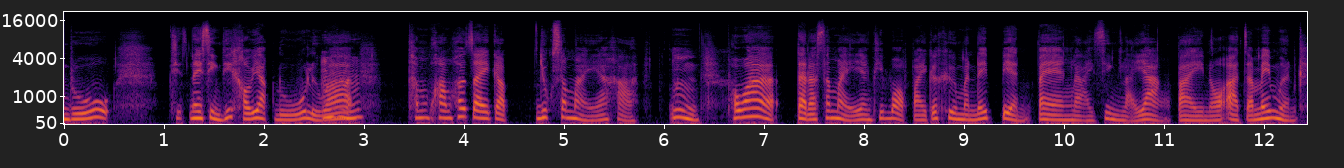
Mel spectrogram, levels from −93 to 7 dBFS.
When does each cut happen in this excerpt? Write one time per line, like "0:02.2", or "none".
none

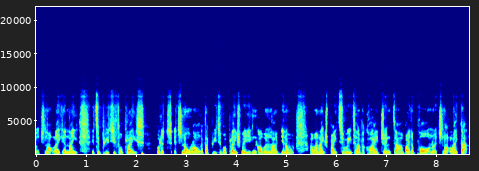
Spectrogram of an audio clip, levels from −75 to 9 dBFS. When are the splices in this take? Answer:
none

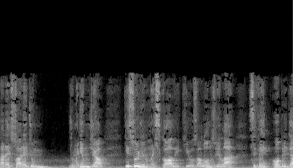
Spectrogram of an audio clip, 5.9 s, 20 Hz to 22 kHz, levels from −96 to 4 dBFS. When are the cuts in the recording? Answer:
0:01.6

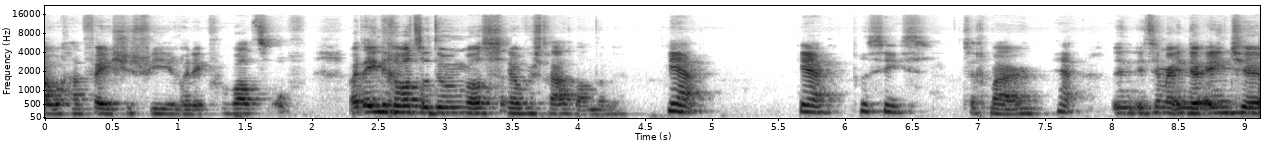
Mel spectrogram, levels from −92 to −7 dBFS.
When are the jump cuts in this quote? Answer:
0:01.0
0:02.8
0:03.5

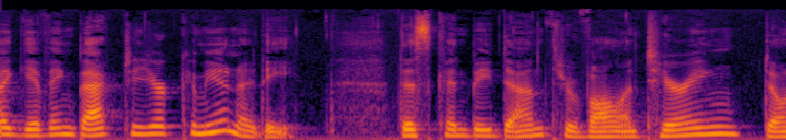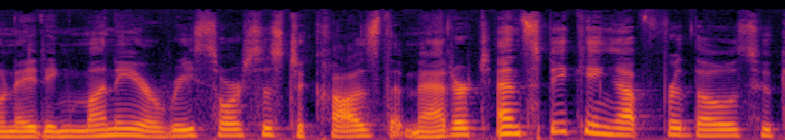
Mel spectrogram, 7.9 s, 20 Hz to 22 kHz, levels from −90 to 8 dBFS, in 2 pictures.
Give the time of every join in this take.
0:06.4

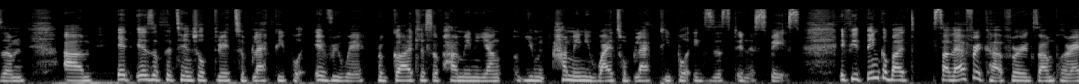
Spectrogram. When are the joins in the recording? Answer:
none

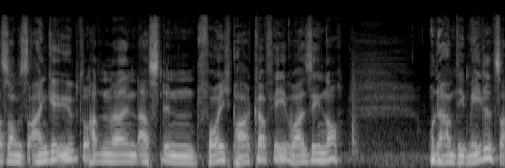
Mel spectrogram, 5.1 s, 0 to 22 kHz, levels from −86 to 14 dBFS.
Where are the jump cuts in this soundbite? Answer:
0:00.9
0:01.6
0:02.3

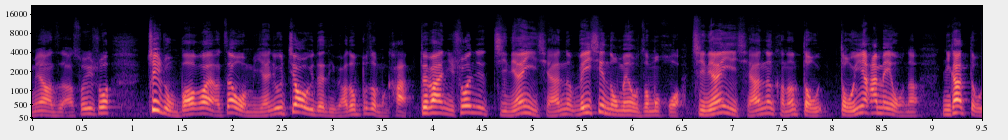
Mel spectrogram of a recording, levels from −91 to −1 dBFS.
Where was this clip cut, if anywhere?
0:03.8
0:06.5

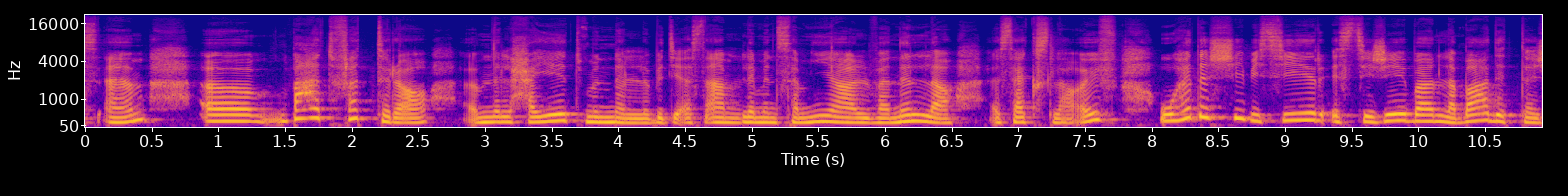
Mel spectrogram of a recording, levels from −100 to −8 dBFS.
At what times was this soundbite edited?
0:04.0

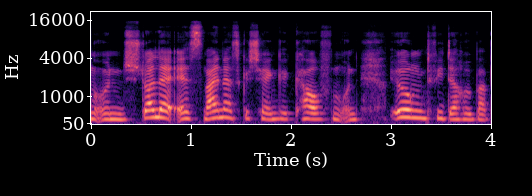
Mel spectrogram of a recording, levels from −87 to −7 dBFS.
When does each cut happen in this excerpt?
0:01.1
0:03.0

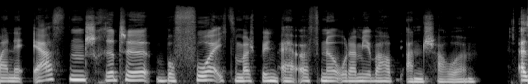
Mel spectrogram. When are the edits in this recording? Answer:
0:02.3
0:02.8
0:04.0

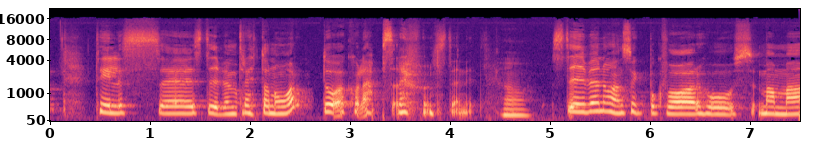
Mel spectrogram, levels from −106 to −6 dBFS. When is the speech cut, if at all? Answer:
0:01.9
0:02.6
0:04.5
0:05.8

